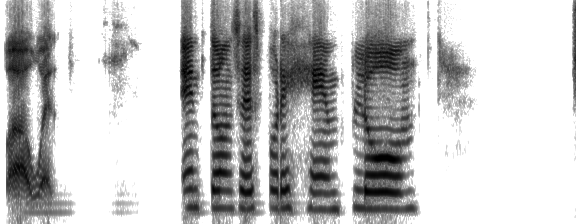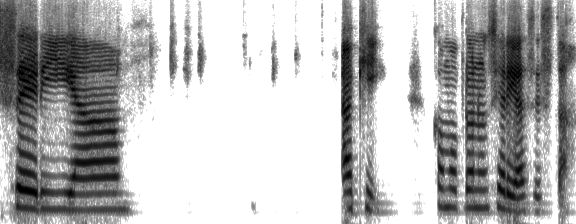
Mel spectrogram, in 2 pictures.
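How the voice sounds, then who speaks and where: Slow bright-voiced woman teacher. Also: a little high, expressive, clear, resonant tone, no room sound. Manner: patient, explains slowly with many fillers. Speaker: English teacher. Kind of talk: online class. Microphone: video call.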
